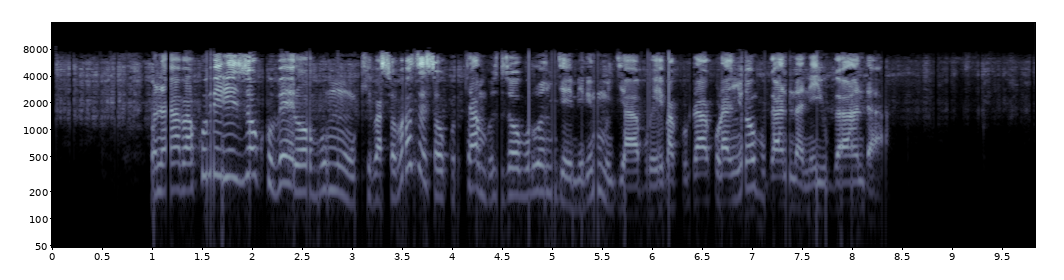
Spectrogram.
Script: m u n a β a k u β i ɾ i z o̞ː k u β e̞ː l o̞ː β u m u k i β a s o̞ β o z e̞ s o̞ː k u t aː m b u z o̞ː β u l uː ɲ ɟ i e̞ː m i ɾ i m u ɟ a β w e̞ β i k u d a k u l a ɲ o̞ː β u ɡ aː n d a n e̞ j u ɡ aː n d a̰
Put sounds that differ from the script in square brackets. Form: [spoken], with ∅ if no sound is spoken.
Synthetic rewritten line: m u n a β a k u β i ɾ i z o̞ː k u β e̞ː [ɾ] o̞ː β u m u k i β a s o̞ β o z e̞ s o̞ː k u t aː m b u z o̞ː β u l uː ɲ ɟ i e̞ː m i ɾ i m u ɟ a β w e̞ β [a] k u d a k u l a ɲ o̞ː β u ɡ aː n d a n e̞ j u ɡ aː n d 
